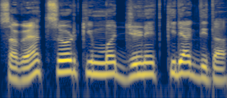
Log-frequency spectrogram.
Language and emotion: Goan Konkani, neutral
